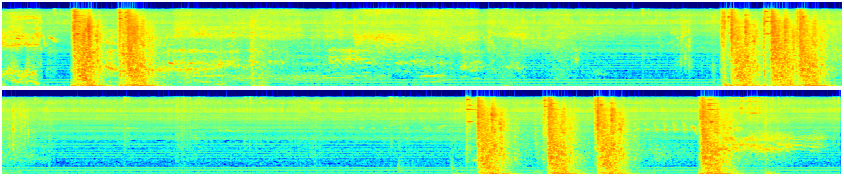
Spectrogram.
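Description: Gunshots fire loudly in quick bursts.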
